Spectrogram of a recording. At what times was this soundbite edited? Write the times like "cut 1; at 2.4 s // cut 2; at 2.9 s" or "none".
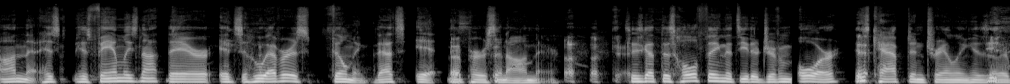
cut 1; at 4.6 s // cut 2; at 7.9 s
